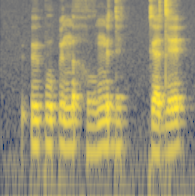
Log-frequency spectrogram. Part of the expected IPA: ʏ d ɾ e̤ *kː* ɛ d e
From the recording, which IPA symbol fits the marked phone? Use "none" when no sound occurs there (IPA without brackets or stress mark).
kː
